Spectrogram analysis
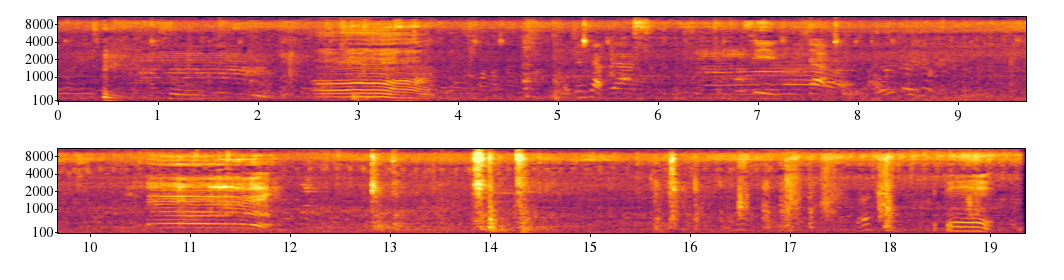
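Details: Cattle at a karapan sapi bull-racing training session at the Tempuran field in Java. Several drawn-out, harmonic moos with wavering pitch come about every four seconds, over a constant noisy crowd background with clattering and bursts of noise.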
